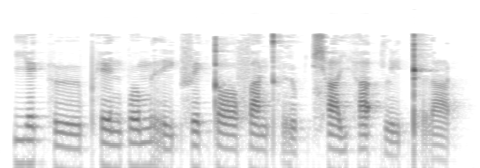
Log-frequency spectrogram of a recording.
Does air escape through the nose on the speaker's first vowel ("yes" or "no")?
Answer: no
